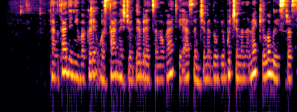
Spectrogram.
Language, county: Lithuanian, Kaunas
